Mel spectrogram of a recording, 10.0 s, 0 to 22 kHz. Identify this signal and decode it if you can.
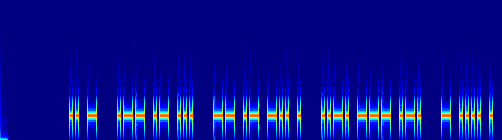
Morse code, heard as a keyed tone, about 20 wpm, 700 Hz. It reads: IT WAS MADE FOR THE
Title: Sentences from Top 1000 Words - Review Part 4 - 20wpm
